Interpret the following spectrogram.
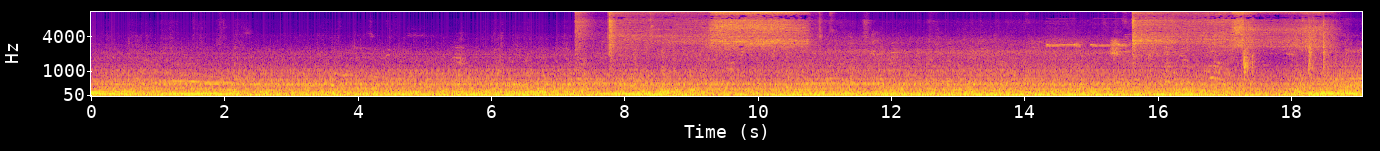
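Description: Inside the cabin of a Solaris Urbino 12 III city bus: its DAF PR183 diesel engine runs steadily through a ZF six-speed automatic gearbox, which the uploader describes as wrecked. Two long pneumatic air hisses from the brakes or doors come partway through and again near the end, with a short double beep just before the second hiss.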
